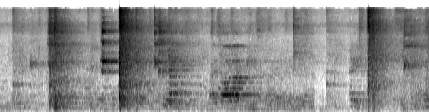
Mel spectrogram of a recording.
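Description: Rackets smack a shuttlecock back and forth in a large echoing hall.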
